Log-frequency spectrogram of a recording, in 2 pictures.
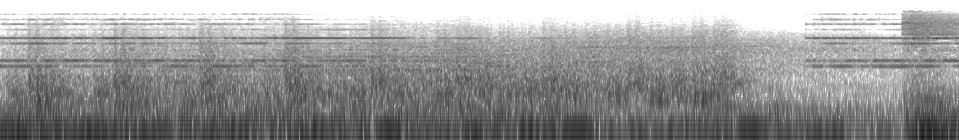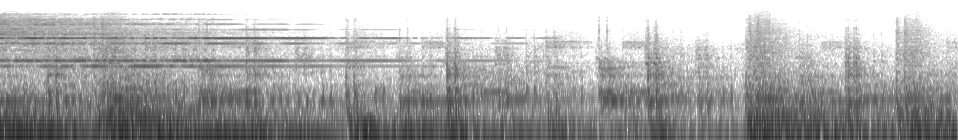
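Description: A telephone rings repeatedly in a household scene from a drama series, steady tonal rings running throughout at moderate loudness under background music and sound.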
